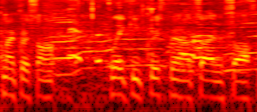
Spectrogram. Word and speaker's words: croissant: That's how you say it. No, it's croissant. Croissant.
